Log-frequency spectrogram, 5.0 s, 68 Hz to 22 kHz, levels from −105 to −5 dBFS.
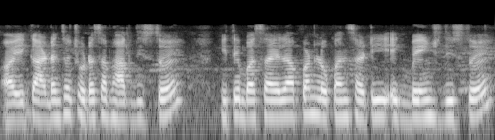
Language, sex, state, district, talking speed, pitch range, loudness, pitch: Marathi, female, Maharashtra, Mumbai Suburban, 170 wpm, 170-185 Hz, -17 LUFS, 175 Hz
